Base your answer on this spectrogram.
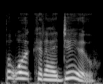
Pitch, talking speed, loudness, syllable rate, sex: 235 Hz, 290 wpm, -15 LUFS, 5.6 syllables/s, female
